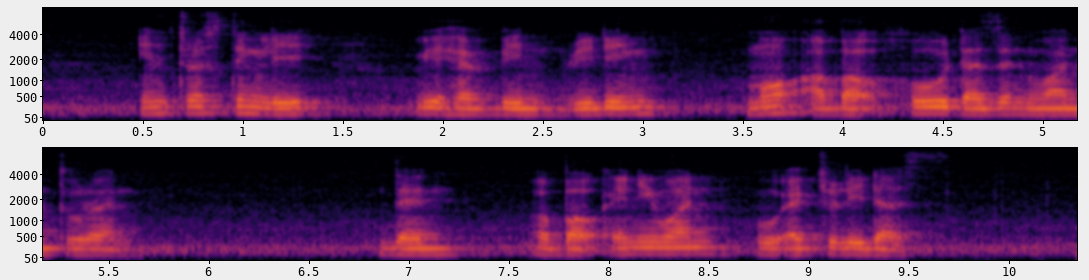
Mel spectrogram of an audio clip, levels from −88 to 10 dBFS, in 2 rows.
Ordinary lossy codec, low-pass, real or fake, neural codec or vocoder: none; 7.2 kHz; fake; codec, 16 kHz, 16 kbps, FreqCodec, smaller model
